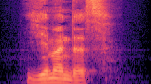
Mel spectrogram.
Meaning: genitive of jemand
- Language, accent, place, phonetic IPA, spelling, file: German, Germany, Berlin, [ˈjeːmandəs], jemandes, De-jemandes.ogg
